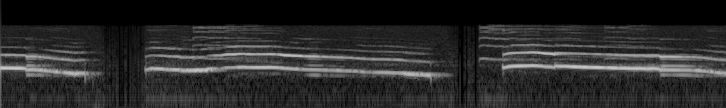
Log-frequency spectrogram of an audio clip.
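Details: Zari, a Rhodesian Ridgeback aged three, sings in prolonged mournful howls that rise slightly then sag downward, three long phrases separated by breaths.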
